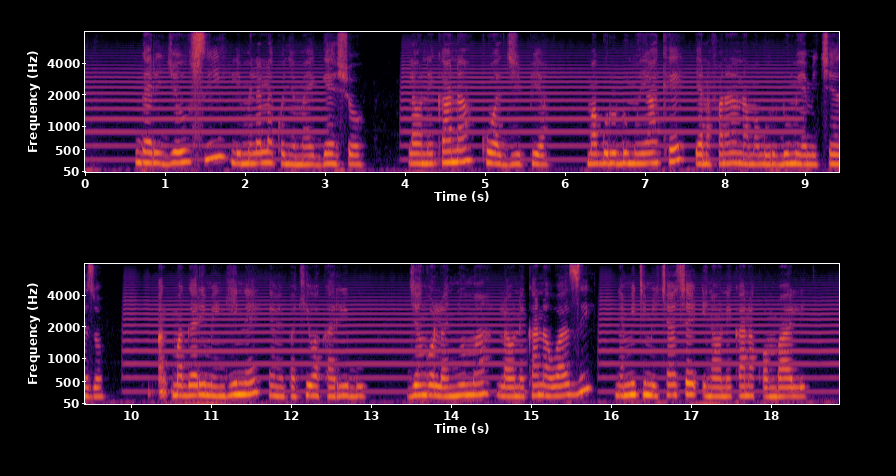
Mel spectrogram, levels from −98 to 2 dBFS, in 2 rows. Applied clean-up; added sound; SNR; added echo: none; Trumpet; 16 dB; none.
